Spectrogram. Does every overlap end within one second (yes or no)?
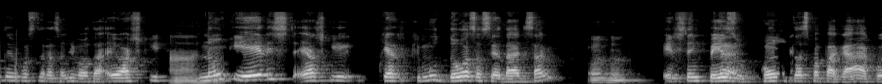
yes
